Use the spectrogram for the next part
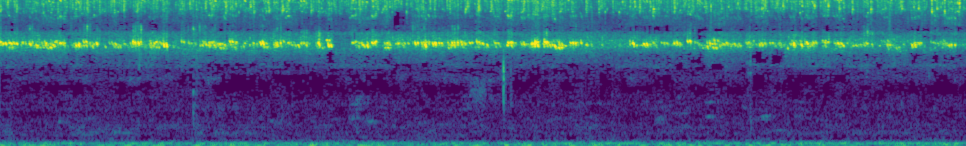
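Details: Farmed Thai crickets in their breeding cycle, males calling as mating begins: a dense, continuous high-pitched trill of rapid pulses, steady throughout, with a faint low hum and a few soft clicks behind.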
